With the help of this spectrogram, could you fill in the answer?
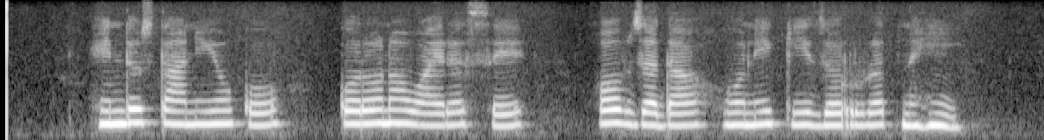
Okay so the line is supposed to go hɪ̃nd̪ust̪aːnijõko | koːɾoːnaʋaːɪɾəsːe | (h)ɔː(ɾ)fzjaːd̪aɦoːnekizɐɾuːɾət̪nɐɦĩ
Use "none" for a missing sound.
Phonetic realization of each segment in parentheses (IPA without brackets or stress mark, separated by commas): x, none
